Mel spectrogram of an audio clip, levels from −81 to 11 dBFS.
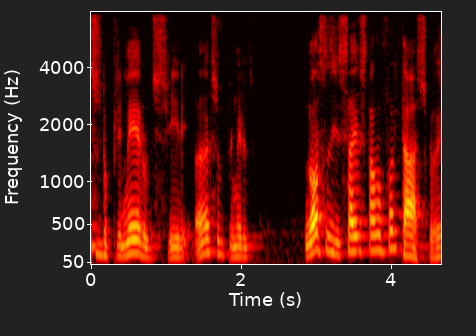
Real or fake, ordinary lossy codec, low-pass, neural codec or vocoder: fake; none; none; codec, 16 kHz, 4 kbps, X-Codec, HuBERT features, trained on balanced general audio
